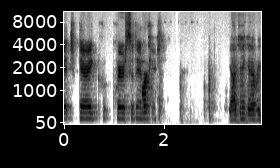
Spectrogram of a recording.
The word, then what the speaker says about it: quercetin: Quercetin.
